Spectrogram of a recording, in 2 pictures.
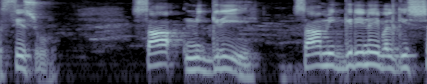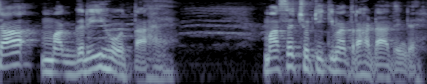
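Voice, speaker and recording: A man teaching spelling corrections, slowly dictating and repeating each word. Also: fairly high pitch, gravelly. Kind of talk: spelling lesson.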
